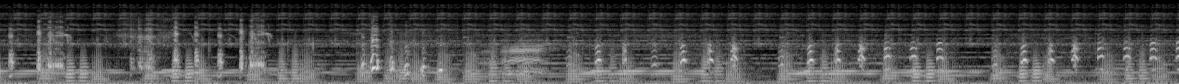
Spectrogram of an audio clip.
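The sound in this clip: Chicks and a turkey call in a busy, overlapping stream of chirps and cries that runs loud and steady throughout, with no talking.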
